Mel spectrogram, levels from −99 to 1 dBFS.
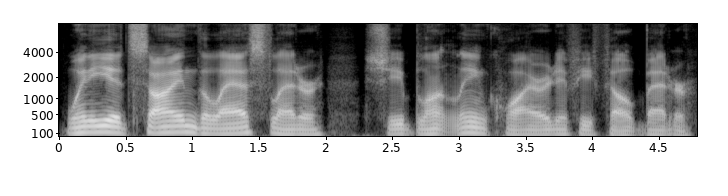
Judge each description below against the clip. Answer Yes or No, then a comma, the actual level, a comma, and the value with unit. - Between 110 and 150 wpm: No, average, 175 wpm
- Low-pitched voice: Yes, very low, 90 Hz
